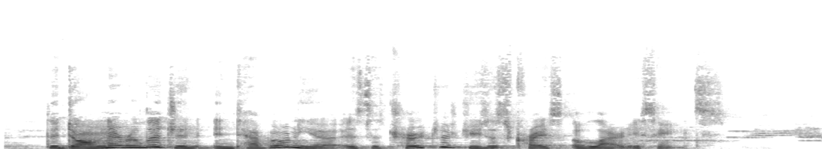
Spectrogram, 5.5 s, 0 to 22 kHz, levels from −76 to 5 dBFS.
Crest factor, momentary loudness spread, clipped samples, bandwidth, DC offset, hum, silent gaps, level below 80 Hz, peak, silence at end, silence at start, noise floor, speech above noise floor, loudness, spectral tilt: 16 dB; 12 LU; under 0.1%; 12.5 kHz; under 0.1%; none; none; -58 dBFS; -4 dBFS; 0.75 s; 0.3 s; -48 dBFS; 30 dB; -19 LUFS; -6.5 dB/octave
